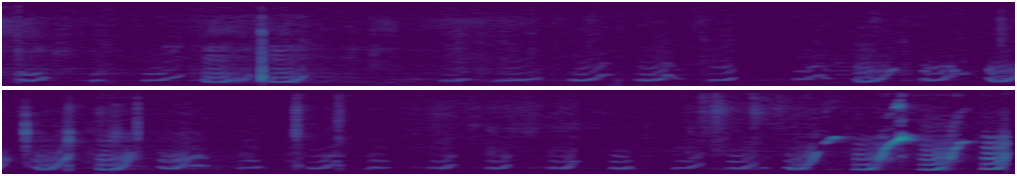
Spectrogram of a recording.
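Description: A guinea pig calls in a rapid run of short, upward-sweeping squeaks, each hooking sharply higher in pitch. The squeaks come about three per second and grow louder and shriller toward the end.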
